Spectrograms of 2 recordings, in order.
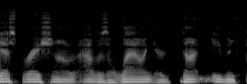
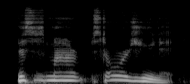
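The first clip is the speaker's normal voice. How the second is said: desperate, high-pitched hollering scream; 9 semitones higher than usual. Retelling being held at gunpoint by police at a storage unit: imitating own past screaming. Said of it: "I'm screaming".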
